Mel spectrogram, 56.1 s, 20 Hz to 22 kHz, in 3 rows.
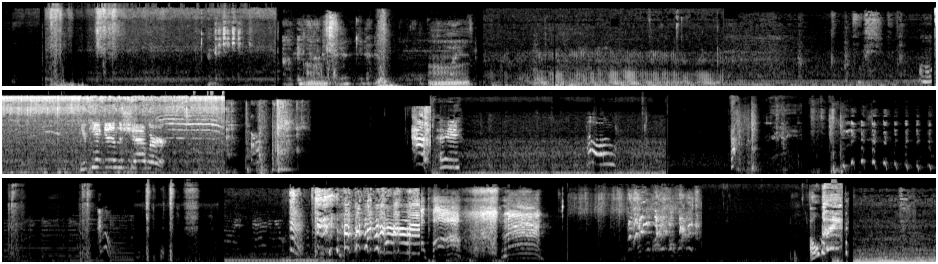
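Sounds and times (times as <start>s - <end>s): cat purring: 9.8s - 14.4s.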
